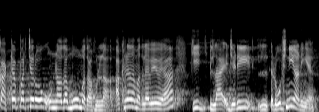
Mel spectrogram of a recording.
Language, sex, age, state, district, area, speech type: Dogri, male, 30-45, Jammu and Kashmir, Jammu, rural, spontaneous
